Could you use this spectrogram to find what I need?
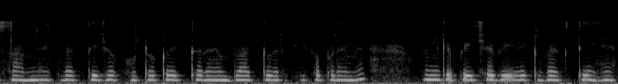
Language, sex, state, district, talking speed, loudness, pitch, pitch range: Hindi, female, Bihar, Jahanabad, 195 wpm, -31 LUFS, 205 Hz, 200-210 Hz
